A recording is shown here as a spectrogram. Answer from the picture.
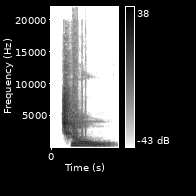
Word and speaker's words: to: പക്ഷെ ഇത് പ്രൊനൗൺസ് ചെയ്യുന്നത് അതിന്റെ സ്ട്രോങ് ആയിട്ടുള്ള ഒരു ഉച്ചാരണ രീതി ടു ആണ്.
